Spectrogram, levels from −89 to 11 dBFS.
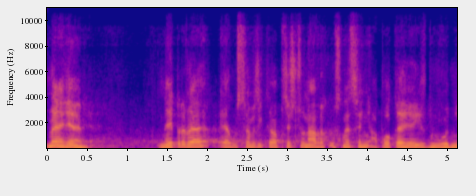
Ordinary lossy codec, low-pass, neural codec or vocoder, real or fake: Opus, 16 kbps; 9.9 kHz; codec, 24 kHz, 3 kbps, HILCodec; fake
